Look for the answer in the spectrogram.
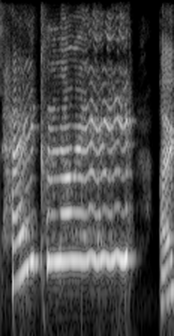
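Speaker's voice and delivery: high, loud, stretched greeting; excited call-out. Real, not acted. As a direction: sing out the name in delighted welcome. Calling out greeting to arriving viewer.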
